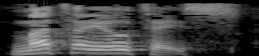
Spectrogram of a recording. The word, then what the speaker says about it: mataiotes: The word is mataiotes. I'll spell that M-A-T-A-I-O-T-E-S. Mataiotes. And that is the same word that is used in the Greek Septuagint version of Ecclesiastes.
